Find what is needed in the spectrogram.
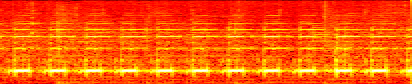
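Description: Industrial site incident alarm on a tannoy system: a series of rapid pips, about six a second, all on one steady mid pitch.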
